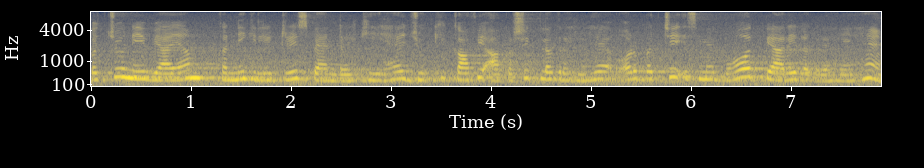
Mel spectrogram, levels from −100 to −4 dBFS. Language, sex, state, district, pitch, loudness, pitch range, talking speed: Hindi, female, Uttarakhand, Tehri Garhwal, 245 Hz, -16 LUFS, 230-270 Hz, 190 wpm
